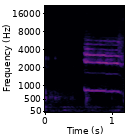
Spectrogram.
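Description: A house cat gives one short, clear meow after a quiet stretch, close and moderately loud.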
